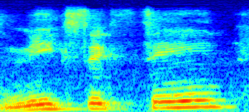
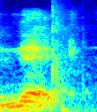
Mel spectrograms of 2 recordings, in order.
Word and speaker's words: Neek16: You can find me as Neek16. It's like you're about to say, but you take the O out and put a 16 right there.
